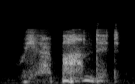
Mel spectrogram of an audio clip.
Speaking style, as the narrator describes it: whispered intimately

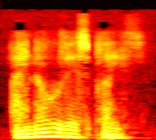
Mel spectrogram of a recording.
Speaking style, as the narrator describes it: whispered

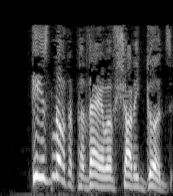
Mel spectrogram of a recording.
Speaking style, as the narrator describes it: exclaimed Lucy, who, if the truth were told, was a bit hacked off by the reaction to Nettie's entrance

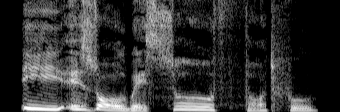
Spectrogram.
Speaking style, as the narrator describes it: purred Fleur adoringly

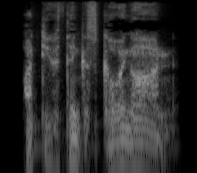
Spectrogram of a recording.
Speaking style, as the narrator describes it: She whispered

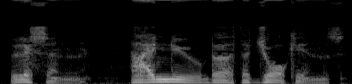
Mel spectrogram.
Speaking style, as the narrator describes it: said Sirius grimly

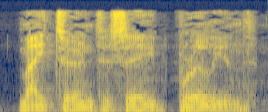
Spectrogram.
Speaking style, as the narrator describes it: he murmured finally

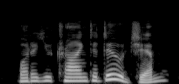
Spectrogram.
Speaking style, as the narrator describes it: she asked, her voice incredulous and distant

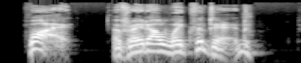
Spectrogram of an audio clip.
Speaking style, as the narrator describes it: snapped

